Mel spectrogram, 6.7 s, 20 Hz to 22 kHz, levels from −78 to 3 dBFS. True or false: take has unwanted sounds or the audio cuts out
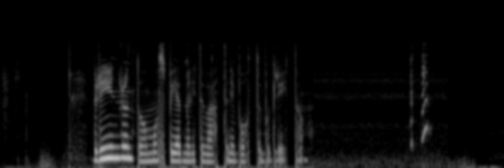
true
